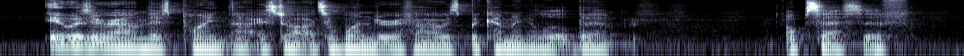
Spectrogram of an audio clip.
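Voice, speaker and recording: A man's somewhat breathy voice sits at medium pitch. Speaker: horror story narrator. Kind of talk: dramatic narration. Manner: suspenseful, hushed, building dread; measured pacing with wry, halting pauses.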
